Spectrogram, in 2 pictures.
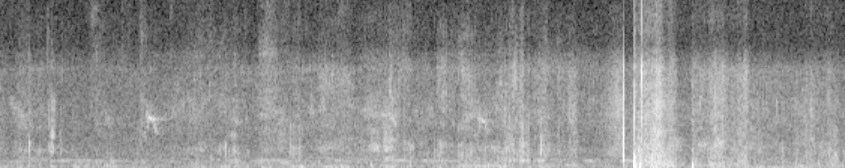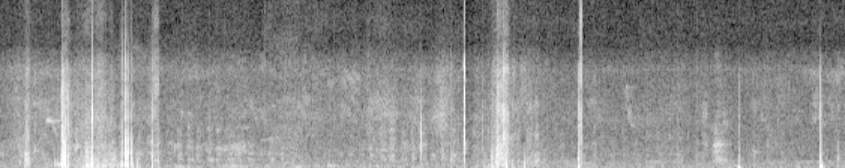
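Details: English-French bulldog mix puppies give brief, sharp yips and whimpers in scattered bursts over a quiet background.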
